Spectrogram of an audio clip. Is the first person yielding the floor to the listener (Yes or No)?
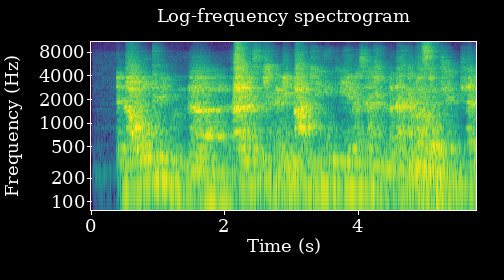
No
